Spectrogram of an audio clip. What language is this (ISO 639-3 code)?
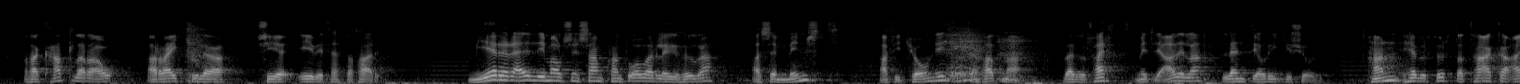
isl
